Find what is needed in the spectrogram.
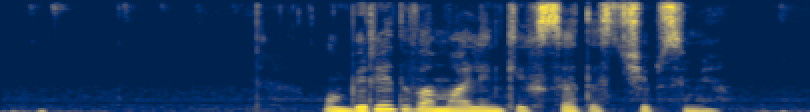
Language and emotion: Russian, neutral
